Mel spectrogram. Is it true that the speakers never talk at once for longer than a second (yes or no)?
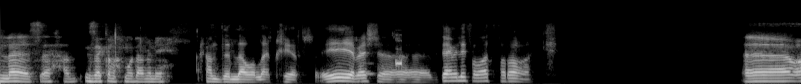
yes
